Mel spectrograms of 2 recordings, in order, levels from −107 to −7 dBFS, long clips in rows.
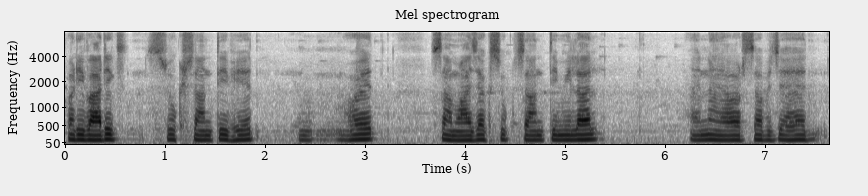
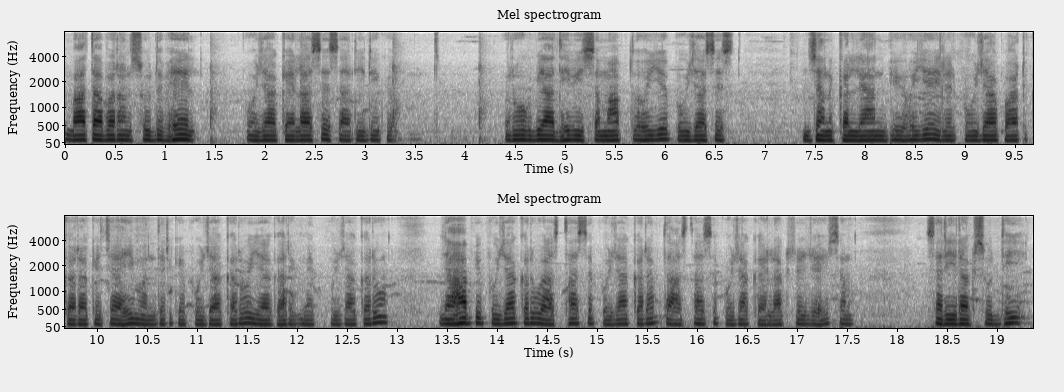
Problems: background sounds at intervals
